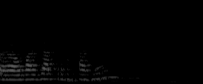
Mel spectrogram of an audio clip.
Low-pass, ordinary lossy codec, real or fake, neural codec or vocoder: 3.6 kHz; MP3, 32 kbps; real; none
